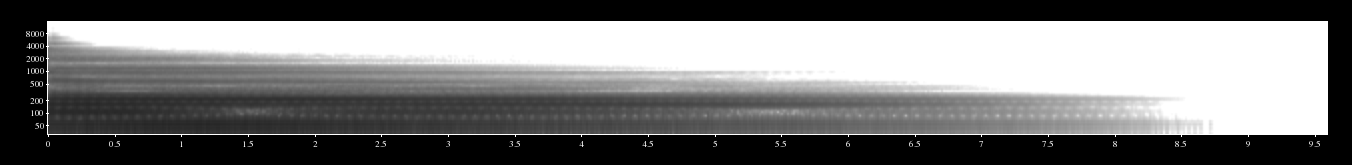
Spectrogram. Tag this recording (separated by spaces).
Ableton-Bass Ableton-Loop Bass Bass-Groove Bass-Loop Bass-Recording Bass-Sample Bass-Samples Beat Compressor Drums Fender-Jazz-Bass Fender-PBass Funk Funk-Bass Funky-Bass-Loop Groove Hip-Hop Jazz-Bass Logic-Loop Loop-Bass New-Bass Soul Synth Synth-Bass Synth-Loop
